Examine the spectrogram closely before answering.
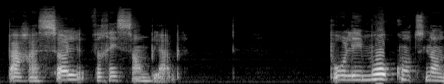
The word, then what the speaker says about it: parasol: Mais le S se prononce S dans parasol vraisemblable.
